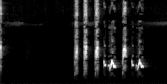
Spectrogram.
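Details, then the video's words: Sooty-headed bulbul calling to its companions: three harsh chips lead into a quick alternating run of chips and two short bubbly whistled phrases. "Burung Kutilang Gacor memanggil temanya"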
